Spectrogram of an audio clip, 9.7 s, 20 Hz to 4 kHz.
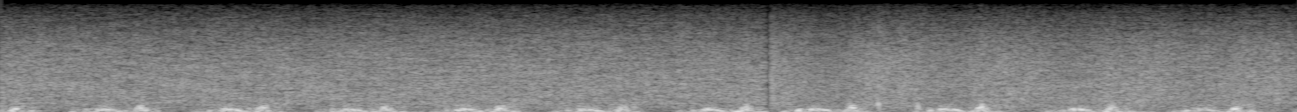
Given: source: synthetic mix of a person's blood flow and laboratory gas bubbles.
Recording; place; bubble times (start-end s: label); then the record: Doppler ultrasound of blood flow; precordium
6.55-6.63 s: bubbles
6.83-6.93 s: bubbles
From the record:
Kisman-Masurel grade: 112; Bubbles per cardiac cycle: 1 to 2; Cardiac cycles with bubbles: 1 to 10%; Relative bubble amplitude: moderate (0.250 to 0.450); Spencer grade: 1 (occasional bubble signal discernible with the cardiac motion signal, with majority of cardiac periods free of bubbles); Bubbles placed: anywhere in the cardiac cycle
